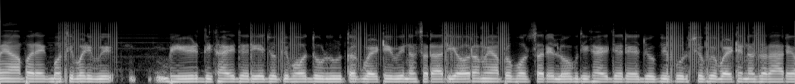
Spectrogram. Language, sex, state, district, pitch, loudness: Hindi, male, Chhattisgarh, Sarguja, 130 Hz, -15 LUFS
